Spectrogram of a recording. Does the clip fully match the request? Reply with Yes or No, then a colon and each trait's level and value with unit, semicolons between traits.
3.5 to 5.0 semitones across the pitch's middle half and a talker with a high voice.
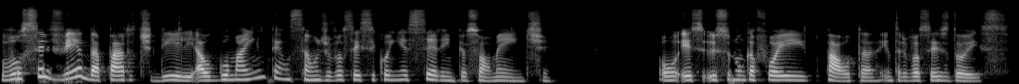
No: average, 3.0 semitones; high, 200 Hz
